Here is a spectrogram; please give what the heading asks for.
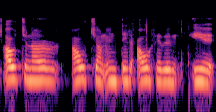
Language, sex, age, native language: Icelandic, male, 18-19, Icelandic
